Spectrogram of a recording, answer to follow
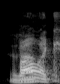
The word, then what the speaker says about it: Pollock: It was It was um Marsha Gay Harden in the movie Pollock. Pollock, yep.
